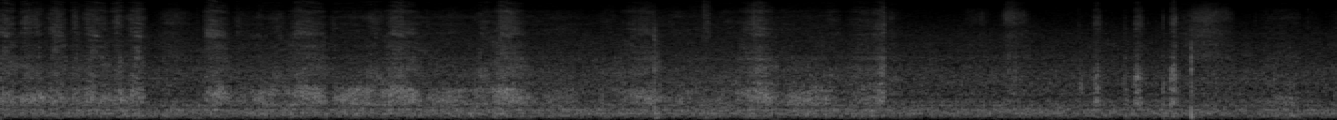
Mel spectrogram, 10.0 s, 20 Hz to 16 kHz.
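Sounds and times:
pen nib scratching on paper: 0.0s - 6.6s.

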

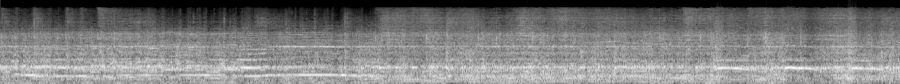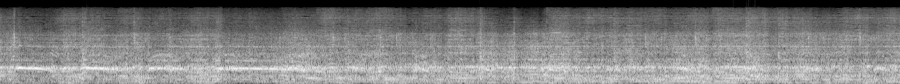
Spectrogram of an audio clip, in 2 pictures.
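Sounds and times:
drum kit: 0.0s - 18.0s
electric guitars: 0.0s - 18.0s
man singing: 7.0s - 14.9s.

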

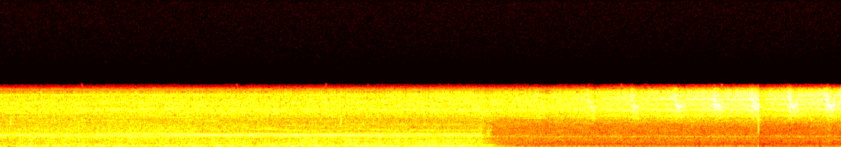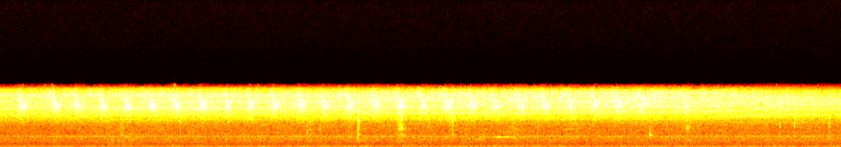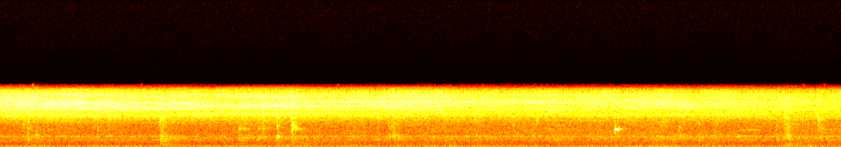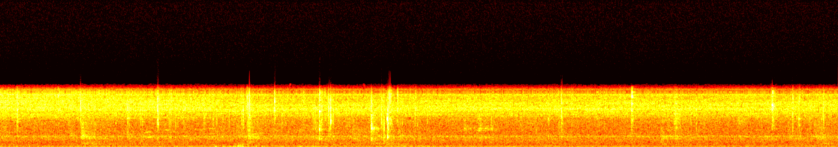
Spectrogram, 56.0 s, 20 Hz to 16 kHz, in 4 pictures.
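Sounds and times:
insects trilling: 8.0s - 56.0s
short high insect chirp: 9.4s - 41.0s.

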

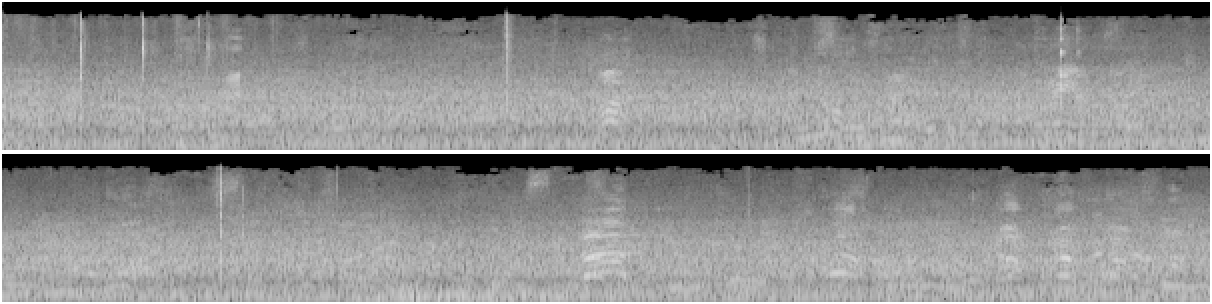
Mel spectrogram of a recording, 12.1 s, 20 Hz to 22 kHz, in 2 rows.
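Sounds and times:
people calling and chattering: 0.0s - 12.0s.

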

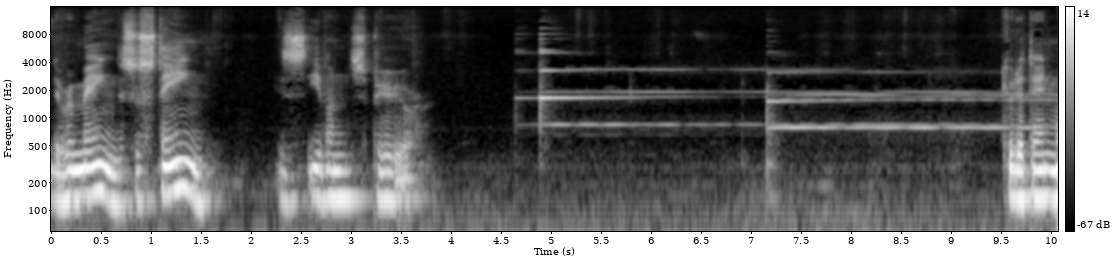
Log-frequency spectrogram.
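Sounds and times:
tingshas ringing: 4.6s - 10.0s.

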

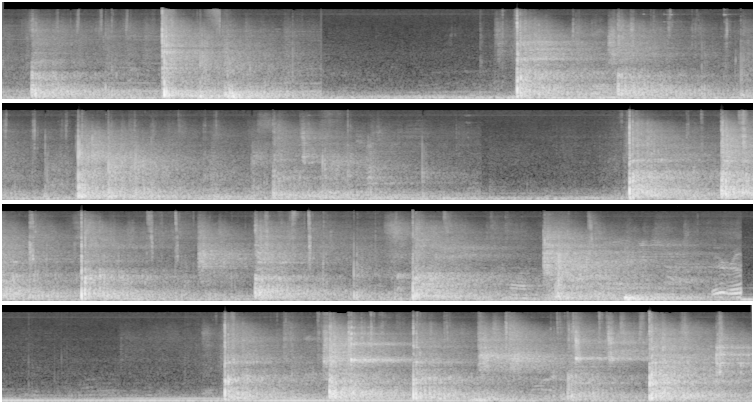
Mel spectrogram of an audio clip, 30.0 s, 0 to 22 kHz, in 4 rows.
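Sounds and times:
echo of indoor court hall: 0.0s - 30.0s
tennis racquet hitting ball: 0.2s - 3.2s, 5.0s - 12.0s, 13.7s - 21.1s, 24.6s - 30.0s.

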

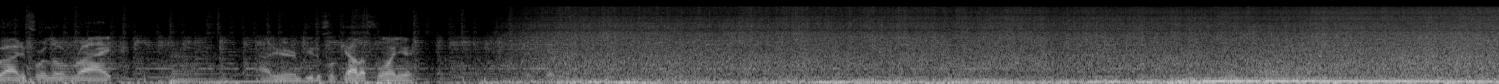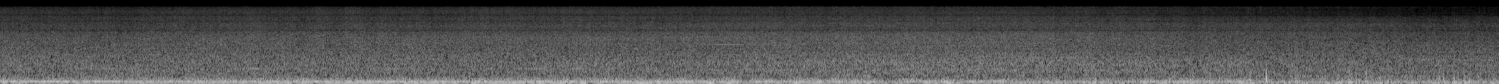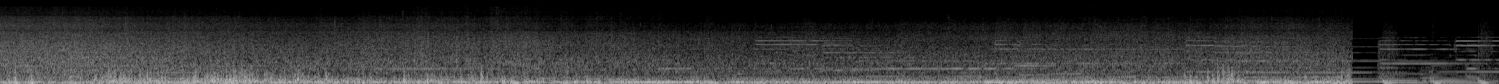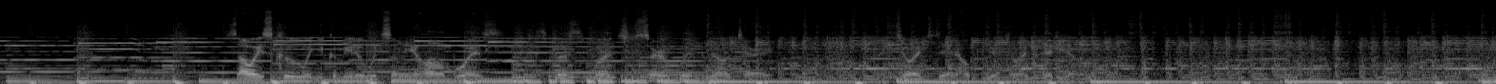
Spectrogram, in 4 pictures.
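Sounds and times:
boat engine hum: 0.0s - 59.9s
water rushing: 4.7s - 43.5s, 47.4s - 59.0s
wind buffeting microphone: 19.2s - 43.5s.

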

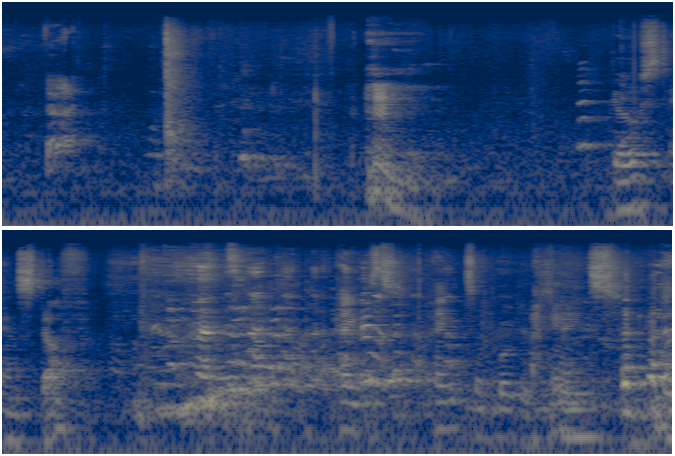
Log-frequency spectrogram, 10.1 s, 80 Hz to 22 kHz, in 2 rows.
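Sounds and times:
men chuckling: 6.0s - 8.6s, 9.6s - 10.0s.

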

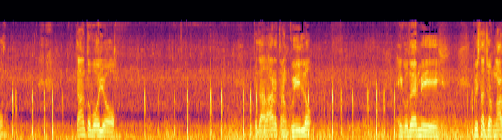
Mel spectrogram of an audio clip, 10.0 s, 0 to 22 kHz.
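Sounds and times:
bike clicks and rattles: 0.0s - 10.0s
tyres and wind rumble: 0.0s - 10.0s.

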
